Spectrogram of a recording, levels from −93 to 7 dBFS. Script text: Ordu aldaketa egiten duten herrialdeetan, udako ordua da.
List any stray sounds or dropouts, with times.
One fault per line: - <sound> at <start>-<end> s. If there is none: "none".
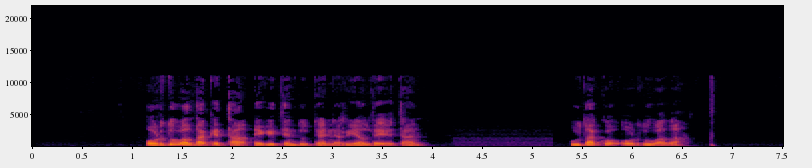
none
